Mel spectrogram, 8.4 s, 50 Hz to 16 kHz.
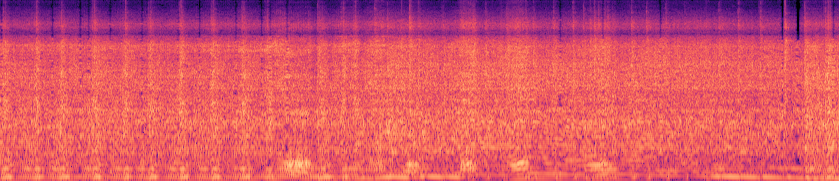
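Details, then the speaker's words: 1996 Polaris Sportsman 400 two-stroke ATV after top-end rebuild (head gasket had been blowing), carb and recoil cover refitted: idles crisp and even, revs freely with clean throttle pickup; all back together and running good. "whoa there we have it it's all back together all running good"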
